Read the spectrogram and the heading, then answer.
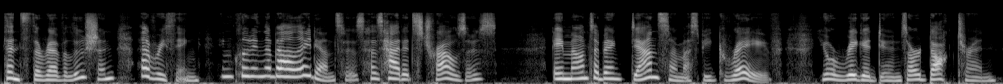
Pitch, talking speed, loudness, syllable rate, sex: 245 Hz, 130 wpm, -17 LUFS, 5.2 syllables/s, female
